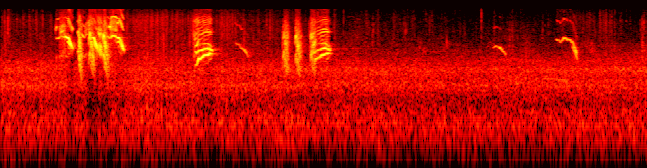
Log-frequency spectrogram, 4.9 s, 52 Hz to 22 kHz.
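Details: Flock of sparrows flocking into a cherry tree at a Tenmangu shrine, 21 March 2023: a quick cluster of sharp, high chirps in the first two and a half seconds, then only a few faint distant notes.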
